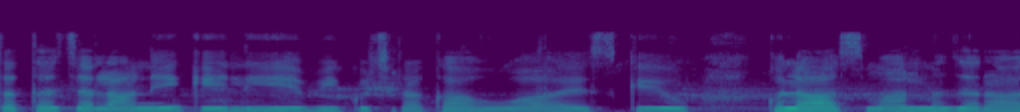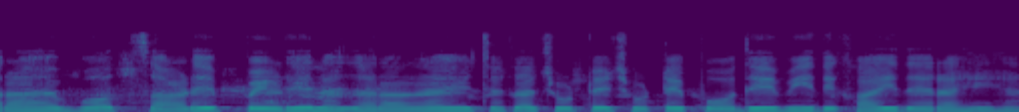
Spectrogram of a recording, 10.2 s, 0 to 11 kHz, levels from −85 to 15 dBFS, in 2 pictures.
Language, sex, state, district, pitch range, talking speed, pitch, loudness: Hindi, female, Bihar, Purnia, 220-240 Hz, 220 wpm, 230 Hz, -43 LUFS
